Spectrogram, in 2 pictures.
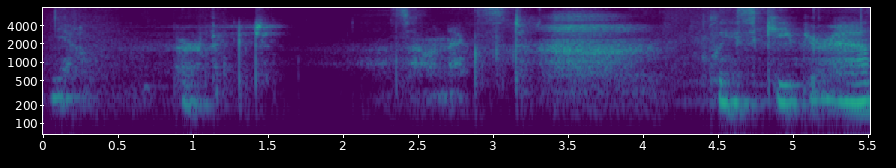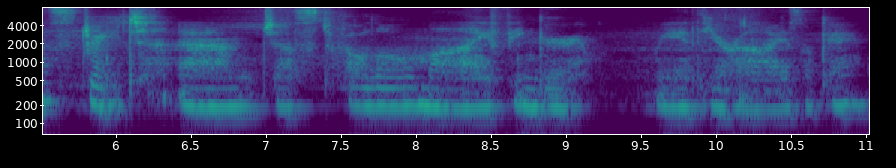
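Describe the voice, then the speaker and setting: A woman playing a gentle, attentive vampire doctor in a soft ASMR roleplay, whispering breathily and giving soothing, reassuring instructions. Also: medium pitch, level tone, drawn-out words, pauses often, echoey room, slight background noise. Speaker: ASMR performer.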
